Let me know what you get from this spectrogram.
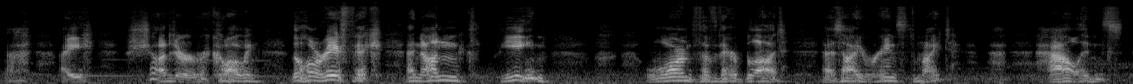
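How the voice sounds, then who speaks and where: Man playing an uneasy, fussy adventurer, bright and forceful. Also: fairly high pitch, expressive, slow pace, gravelly, slight background noise, exaggerated voice. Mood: horrified, repulsed. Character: fussy adventurer slowly turning into a fish creature. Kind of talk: dramatic read-along of game journal.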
